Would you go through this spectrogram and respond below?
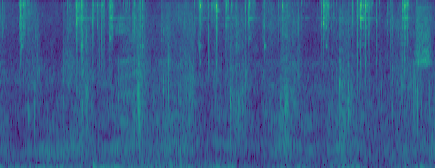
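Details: Faint jingling keys or metal tags rattle over a soft background hum, with no animal voice.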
